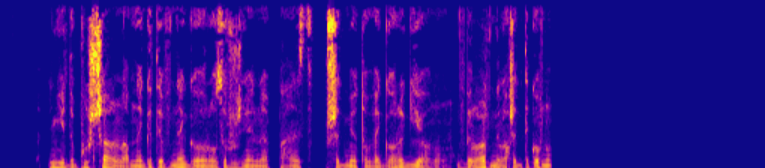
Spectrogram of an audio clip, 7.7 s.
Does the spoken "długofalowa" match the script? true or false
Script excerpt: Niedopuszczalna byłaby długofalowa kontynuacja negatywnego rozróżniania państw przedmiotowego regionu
false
